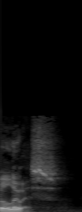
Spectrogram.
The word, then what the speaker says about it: Lewes: It's spelled L-E-W-E-S. How do you pronounce that word? L-E-W-E-S. E-S. Is it Lewes or Lewis? It depends on who you ask.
